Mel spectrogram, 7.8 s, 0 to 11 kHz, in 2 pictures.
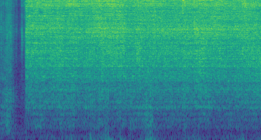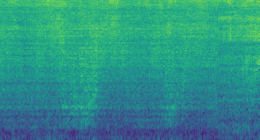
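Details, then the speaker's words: Cutting torch hiss broken by small pops while cutting steel on a Kenworth W900L dump truck. Rust pops back into the tip holes and clogs the center oxygen hole, losing the high-pressure jet that blows molten metal away: a clogged cutting tip. "the molten metal across if that clogs up or like you hear that pop what happens is that's rust popping the rust pops it pops back in these holes and it clogs them and then you don't get you don't get the high pressure of air to blow the molten metal"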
